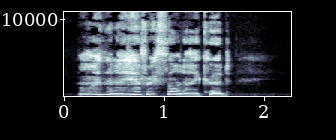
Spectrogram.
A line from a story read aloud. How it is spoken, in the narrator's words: Jaskier murmuring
